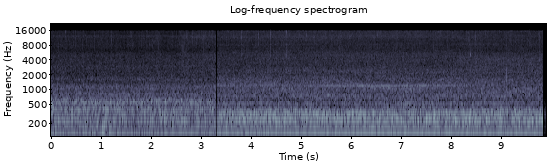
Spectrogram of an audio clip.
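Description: Potato pancakes sizzling steadily in hot oil in a frying pan, over a steady low hum. The sound cuts off abruptly near the end.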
